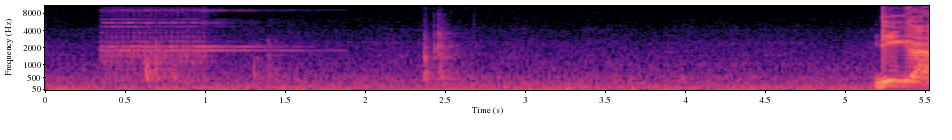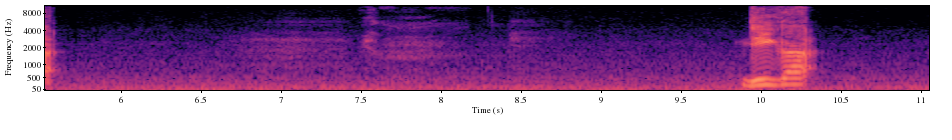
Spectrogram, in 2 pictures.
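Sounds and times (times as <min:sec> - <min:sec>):
old-fashioned telephone bell ringing: 0:00.3 - 0:02.0
speech: 0:05.2 - 0:05.7, 0:09.9 - 0:10.4.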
